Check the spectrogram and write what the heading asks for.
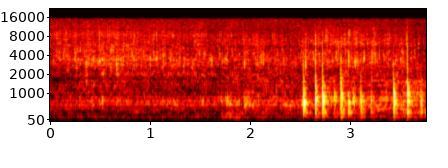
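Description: Water pours steadily with a soft rushing trickle until it overflows, breaking into a quick run of splashy drips and spills near the end, fairly quiet, with no one speaking.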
